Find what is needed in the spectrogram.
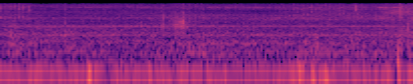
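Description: Generator engine running with a steady low drone.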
